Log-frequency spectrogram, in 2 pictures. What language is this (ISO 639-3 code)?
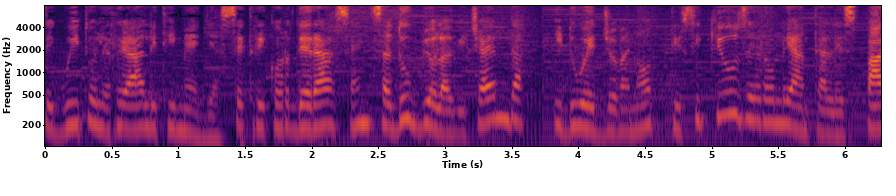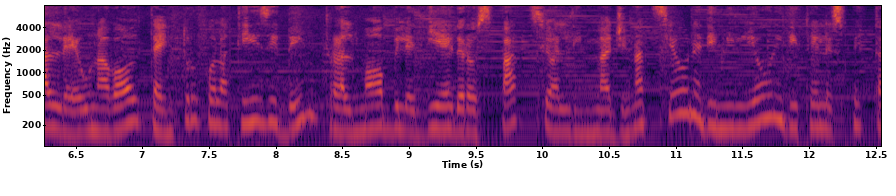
ita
